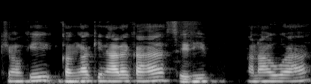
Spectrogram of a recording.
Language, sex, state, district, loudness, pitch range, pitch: Hindi, male, Bihar, Patna, -19 LUFS, 140-155 Hz, 145 Hz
